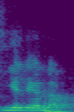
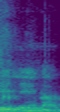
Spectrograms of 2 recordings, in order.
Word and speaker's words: Yelena: So my name is Yelena, and So it's not Elena, it's Yelena? it sounds like Yelena.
